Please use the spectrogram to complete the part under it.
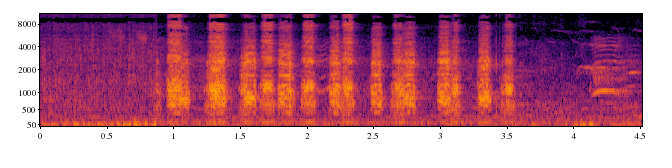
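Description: Flamingos honk and chatter close by.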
